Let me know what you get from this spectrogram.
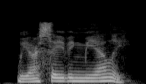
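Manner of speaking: mumbled, muttered. Reading a story aloud, a character answers a question, muttering. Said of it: "he mutters".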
